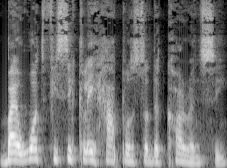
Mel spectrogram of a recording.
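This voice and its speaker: The speech keeps a moderate pace. The recording is very clean, with a silent background. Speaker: preacher. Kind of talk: sermon. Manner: exhortatory, fervent preacher's delivery; declarative, repeating key phrases for emphasis.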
